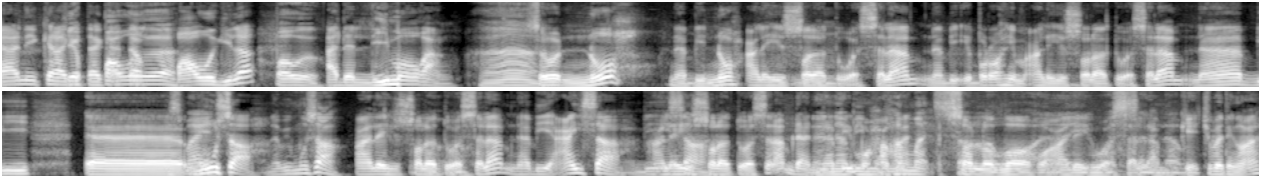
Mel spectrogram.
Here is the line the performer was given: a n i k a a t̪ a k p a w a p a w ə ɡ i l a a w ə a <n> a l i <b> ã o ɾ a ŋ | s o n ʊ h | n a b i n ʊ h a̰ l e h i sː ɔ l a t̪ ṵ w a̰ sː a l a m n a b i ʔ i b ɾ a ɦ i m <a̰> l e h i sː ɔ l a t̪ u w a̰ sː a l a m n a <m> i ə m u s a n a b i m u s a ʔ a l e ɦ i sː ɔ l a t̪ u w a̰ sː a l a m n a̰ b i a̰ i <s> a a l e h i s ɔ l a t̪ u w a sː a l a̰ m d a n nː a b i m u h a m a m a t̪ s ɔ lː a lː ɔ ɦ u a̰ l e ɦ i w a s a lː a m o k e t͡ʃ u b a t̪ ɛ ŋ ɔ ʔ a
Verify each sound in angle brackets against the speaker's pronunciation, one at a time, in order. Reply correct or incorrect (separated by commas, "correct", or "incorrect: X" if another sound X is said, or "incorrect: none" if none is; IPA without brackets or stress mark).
incorrect: d, incorrect: m, correct, incorrect: b, correct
